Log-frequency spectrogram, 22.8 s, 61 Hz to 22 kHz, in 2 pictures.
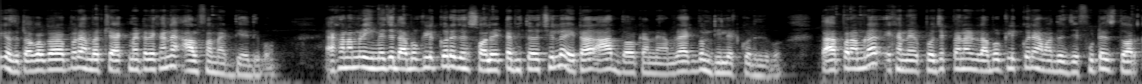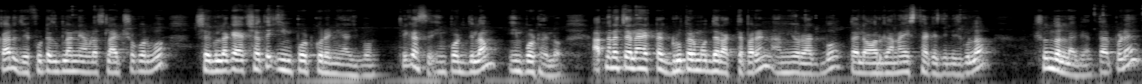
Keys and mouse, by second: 1.0 click, 2.0 click, 3.8 click, 6.7 Delete, 8.4 click, 10.3 click, 11.4 click, 14.1 click, 17.7 click, 19.1-20.7 typing, 20.8 Return, 22.4 click.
